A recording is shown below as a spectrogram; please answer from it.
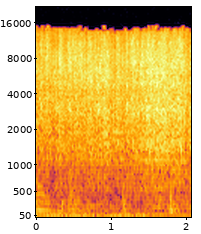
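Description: Many press camera shutters clicking rapidly and overlapping into a continuous crackle, with low voices underneath.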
